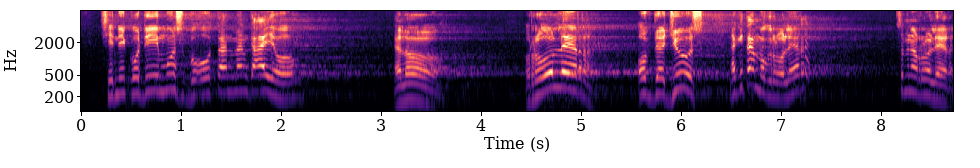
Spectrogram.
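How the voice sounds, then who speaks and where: At a fairly slow pace broken by long, frequent pauses, a man with a high pitch and a bright, sharp tone speaks in an animated tone with ordinary pitch variation. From Philippines. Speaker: preacher. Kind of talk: sermon. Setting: stage with audience. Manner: animated, call-and-response, keeps asking the congregation for an Amen; switches between Tagalog, English and Cebuano, with humorous asides. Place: hall. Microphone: handheld.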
